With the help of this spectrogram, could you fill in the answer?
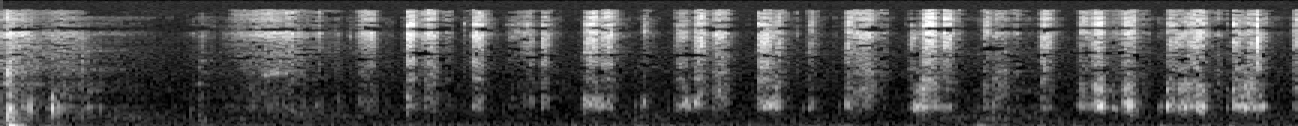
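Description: A felt-tip marker held in the fingers scratches across the lined paper pages of a small spiral-bound notebook lying flat on a table while writing. A brief sharp tap opens the clip, followed by a short pause and then a quiet, steady run of short, dry, scratchy strokes with a bright hiss.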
